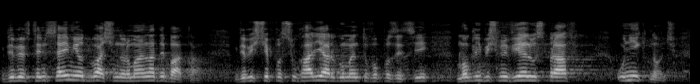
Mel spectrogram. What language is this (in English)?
Polish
